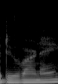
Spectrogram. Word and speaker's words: DuVernay: Lindsay and I watched, we did kind of like a two-night marathon where we watched 13th, the documentary by Ava DuVernay.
